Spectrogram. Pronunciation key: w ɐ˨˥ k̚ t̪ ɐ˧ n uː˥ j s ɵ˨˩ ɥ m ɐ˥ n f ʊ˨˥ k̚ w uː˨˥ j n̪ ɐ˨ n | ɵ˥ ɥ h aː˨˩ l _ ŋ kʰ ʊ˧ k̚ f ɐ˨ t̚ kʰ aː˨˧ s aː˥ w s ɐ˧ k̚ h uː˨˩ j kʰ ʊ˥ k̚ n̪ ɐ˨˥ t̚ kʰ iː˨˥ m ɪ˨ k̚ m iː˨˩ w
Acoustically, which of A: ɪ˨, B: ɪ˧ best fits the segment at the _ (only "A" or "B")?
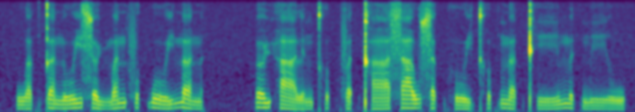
B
